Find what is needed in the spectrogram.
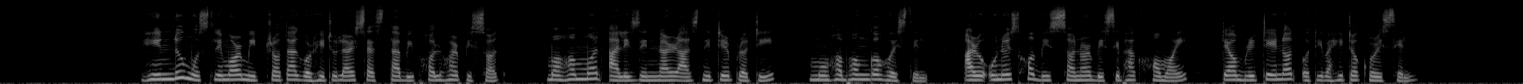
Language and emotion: Assamese, neutral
